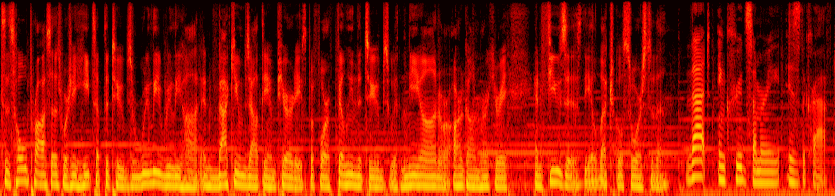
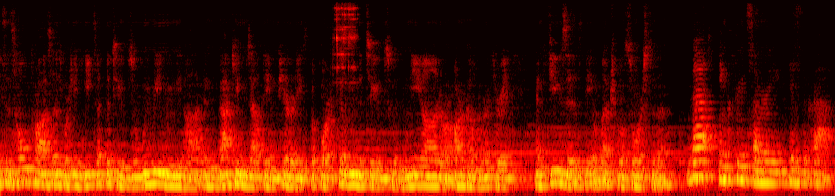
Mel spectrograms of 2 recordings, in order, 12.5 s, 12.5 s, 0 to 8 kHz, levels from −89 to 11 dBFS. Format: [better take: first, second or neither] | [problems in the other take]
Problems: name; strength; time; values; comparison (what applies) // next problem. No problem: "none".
first | noise reduction (neural separator model SepFormer DNS4)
